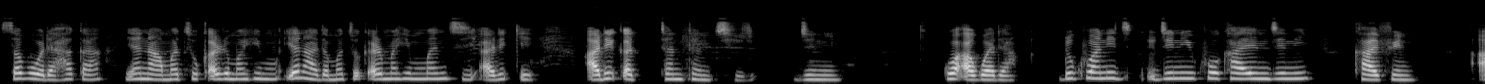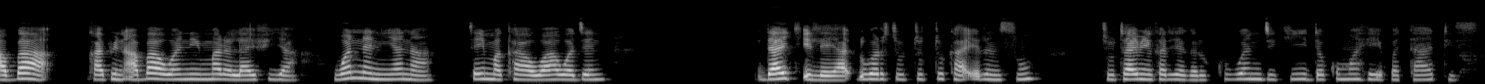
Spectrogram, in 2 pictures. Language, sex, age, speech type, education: Hausa, female, 30-45, spontaneous, tertiary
